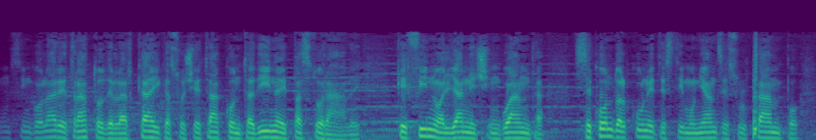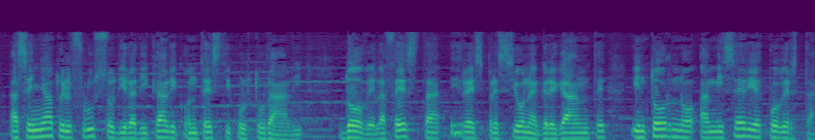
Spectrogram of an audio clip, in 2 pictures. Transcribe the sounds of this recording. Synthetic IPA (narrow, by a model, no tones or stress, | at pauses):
unsiŋɡolaːɾet̪ɾat̪ːod̪elːarkaːjkasot͡ʃet̪akːont̪ad̪iːnaepːast̪oɾa̰ːlek̟efːiːnʊaʎːianːit͡ʃiŋkwant̪a | sekond̪oalkuːnet̪est̪imonjant̪sesulkampo | asːeɲːaːt̪oilflusːod̪iɾad̪ikaːlikont̪ɛst̪ikult̪uɾa̰ːli | d̪oːvelafɛst̪aɛːɾaespɾesːjoːnɪaɡɾeɡant̪e | int̪ornoʔamːizɛːɾjaepːovert̪a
